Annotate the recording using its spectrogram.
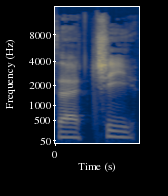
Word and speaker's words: Qi: I guess it depends how expensive this Qi stuff is.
